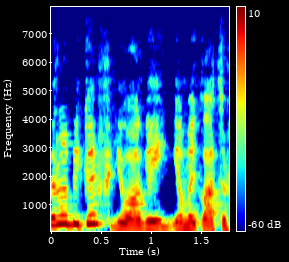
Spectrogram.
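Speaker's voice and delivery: ordinary delivery, nothing marked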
